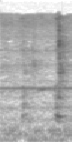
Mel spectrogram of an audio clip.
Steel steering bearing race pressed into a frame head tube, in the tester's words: kalau kita ketok nih ... padat ya ini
